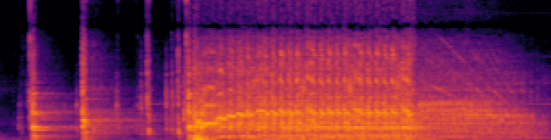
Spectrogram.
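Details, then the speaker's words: Fuel-injected Nissan forklift bought as inoperative: starter whirs and engine turns over steadily for a couple of seconds but never catches; fuel pump running, fuel reaching cylinder, throttle valve working, but no spark. "got fuel pump running got fuel coming out cylinder I hear the throttle valve working don't have no spark"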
